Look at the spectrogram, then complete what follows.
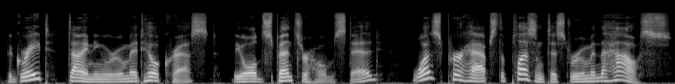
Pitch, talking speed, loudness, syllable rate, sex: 150 Hz, 160 wpm, -19 LUFS, 4.5 syllables/s, male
